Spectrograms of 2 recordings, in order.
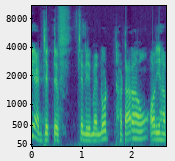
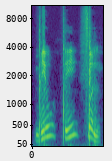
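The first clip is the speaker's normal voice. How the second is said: Beautiful split slowly into its three beats; teacher sounding out beautiful in beats; syllable by syllable; 3 semitones higher, much slower than usual. Shown as a demonstration. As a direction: clap out beautiful, one beat per syllable. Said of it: "जैसे मैं clap कर कर बताऊंगा आपको".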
